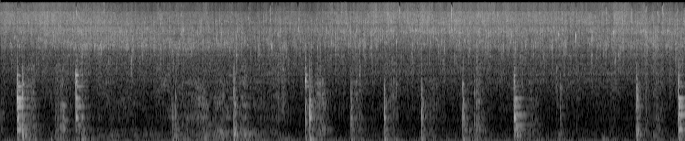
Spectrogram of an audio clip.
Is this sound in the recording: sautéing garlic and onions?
yes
